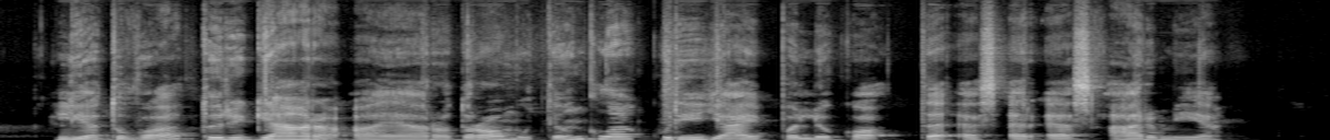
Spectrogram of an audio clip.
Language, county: Lithuanian, Vilnius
